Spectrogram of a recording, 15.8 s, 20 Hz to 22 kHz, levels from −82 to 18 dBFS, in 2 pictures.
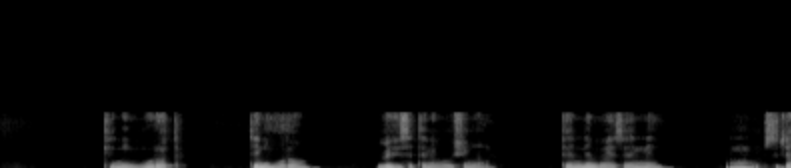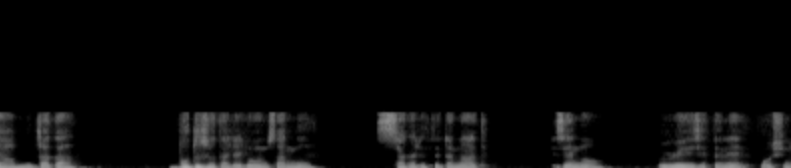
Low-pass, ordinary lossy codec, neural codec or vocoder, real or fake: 7.2 kHz; MP3, 64 kbps; autoencoder, 48 kHz, 32 numbers a frame, DAC-VAE, trained on Japanese speech; fake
